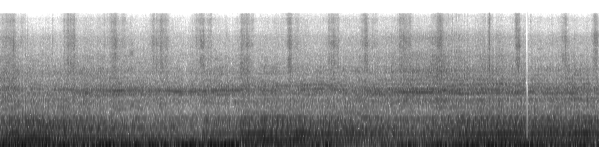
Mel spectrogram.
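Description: Honda Civic coupe's engine running loud and unsteady, its revs wavering with a dip and recovery about halfway through: idle hunting that is put down to a faulty idle air control valve.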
